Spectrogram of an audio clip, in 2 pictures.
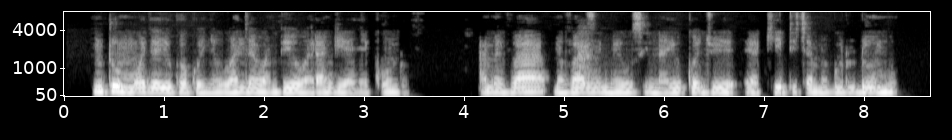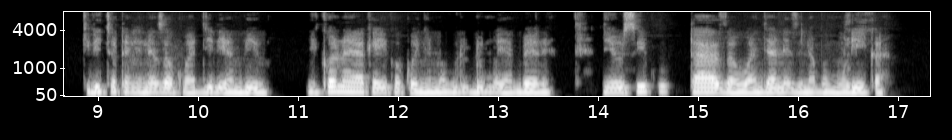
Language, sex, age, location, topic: Swahili, male, 18-24, Kisii, education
